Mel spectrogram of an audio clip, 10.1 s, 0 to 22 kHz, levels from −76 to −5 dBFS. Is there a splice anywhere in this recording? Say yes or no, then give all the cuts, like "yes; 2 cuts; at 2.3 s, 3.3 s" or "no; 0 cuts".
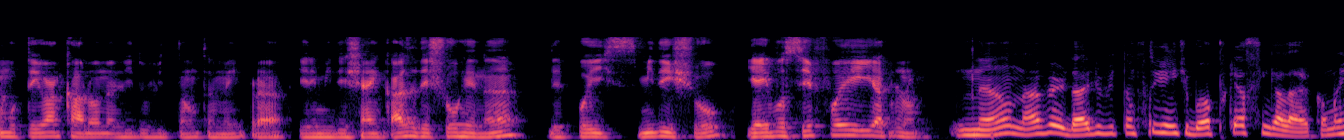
yes; 5 cuts; at 2.2 s, 5.5 s, 6.7 s, 7.0 s, 8.6 s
